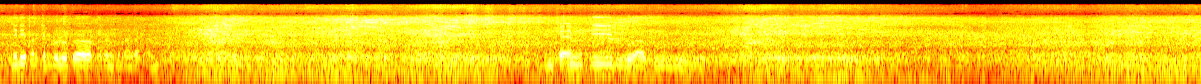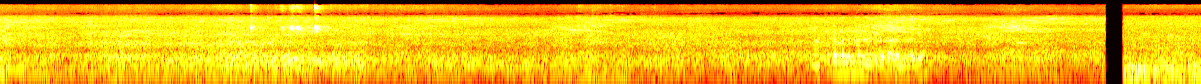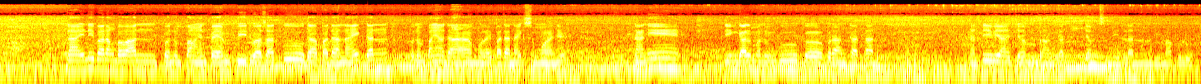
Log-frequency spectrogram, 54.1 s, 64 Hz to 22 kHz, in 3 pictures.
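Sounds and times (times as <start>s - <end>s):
cars passing: 0.0s - 54.0s
motorcycles passing: 0.0s - 54.0s
road traffic hum and tyre noise: 0.0s - 54.0s.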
